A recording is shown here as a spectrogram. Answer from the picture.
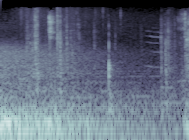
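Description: A deep rumble of a trailer sound-design hit dies away, with a few short, sharp high-pitched sounds over its fading tail.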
